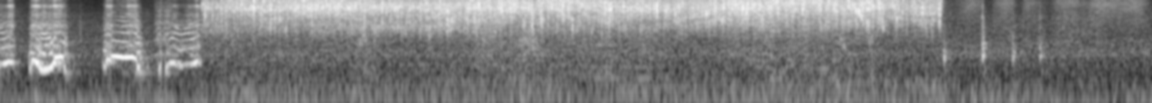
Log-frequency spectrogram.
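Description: Water sprays hard from a hose and splashes against a car.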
